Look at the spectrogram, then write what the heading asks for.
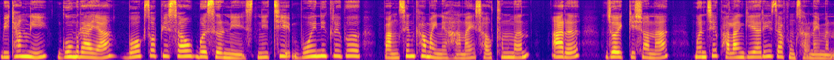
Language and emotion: Bodo, neutral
